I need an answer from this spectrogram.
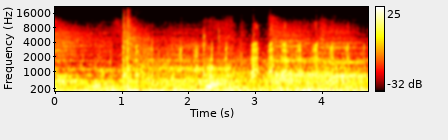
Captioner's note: gunshot blaring; Uncle Roger laughing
